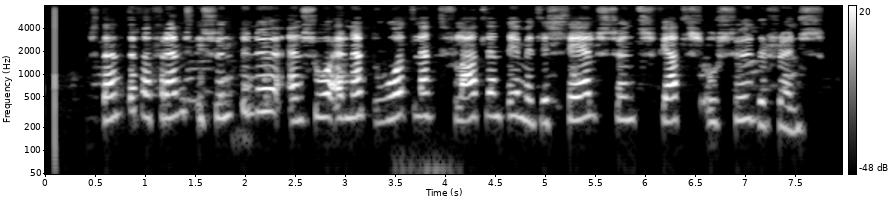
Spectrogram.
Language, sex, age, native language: Icelandic, female, 30-39, Icelandic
